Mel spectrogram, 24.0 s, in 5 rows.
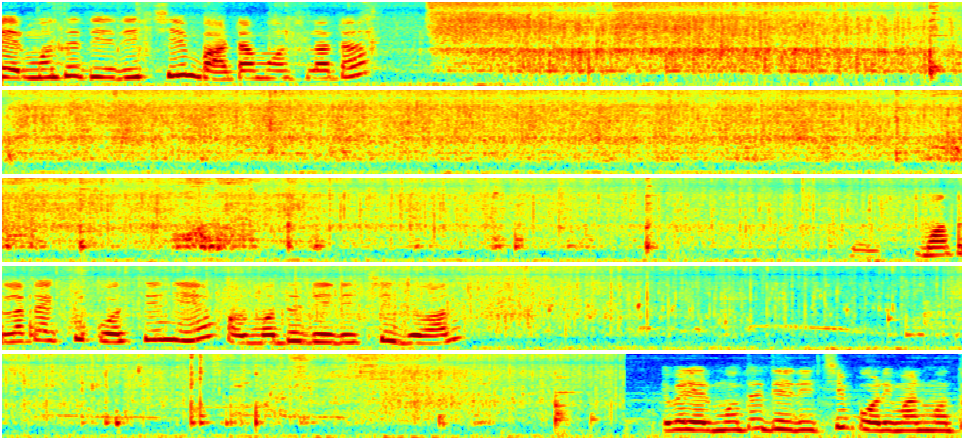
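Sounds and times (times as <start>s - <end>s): spice paste sizzling in oil: 0.0s - 22.4s
metal spatula scraping pan: 8.0s - 13.1s.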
